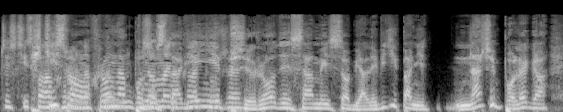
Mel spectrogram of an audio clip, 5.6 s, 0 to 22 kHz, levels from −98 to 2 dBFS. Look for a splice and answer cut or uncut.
uncut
